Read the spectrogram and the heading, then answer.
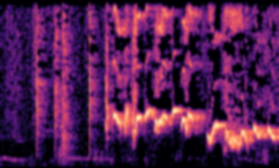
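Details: White-rumped shama song for coaxing a silent bird to sing: after a few soft clicks, a loud high rapid warble of trilled whistles pours out continuously for about two seconds.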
